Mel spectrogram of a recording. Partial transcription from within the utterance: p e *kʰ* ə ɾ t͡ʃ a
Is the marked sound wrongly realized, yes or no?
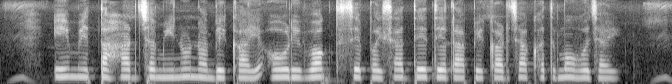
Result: yes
